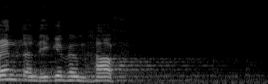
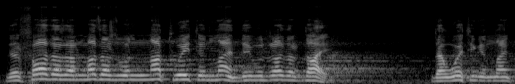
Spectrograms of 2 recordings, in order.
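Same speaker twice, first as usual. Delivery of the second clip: louder, higher sermon delivery; emphatic preaching; 5 semitones higher, 6 dB louder than usual. Real, not acted. Preacher defending the parents' dignity to the congregation, emphatic preaching. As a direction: press each word home forcefully.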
